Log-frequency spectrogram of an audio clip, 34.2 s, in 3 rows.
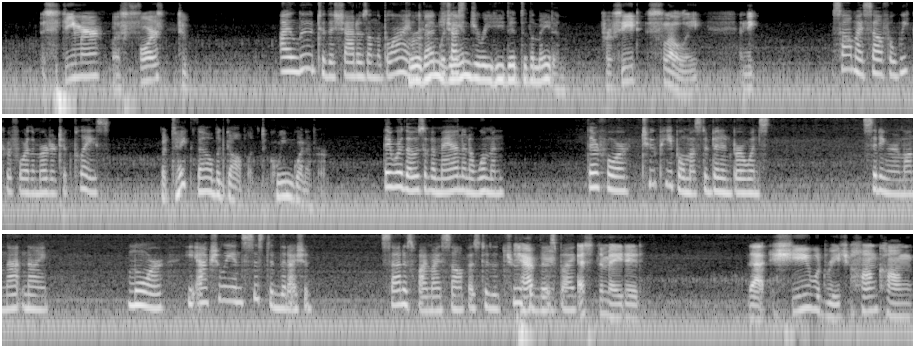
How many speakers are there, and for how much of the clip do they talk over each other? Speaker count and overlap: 3, about 5%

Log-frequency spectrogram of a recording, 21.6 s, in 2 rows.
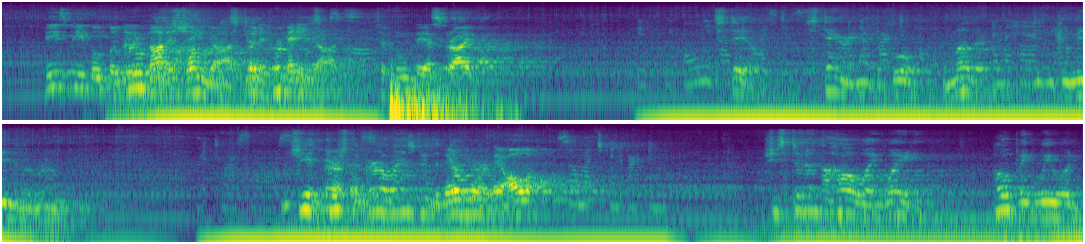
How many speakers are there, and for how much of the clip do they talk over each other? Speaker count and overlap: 3, about 42%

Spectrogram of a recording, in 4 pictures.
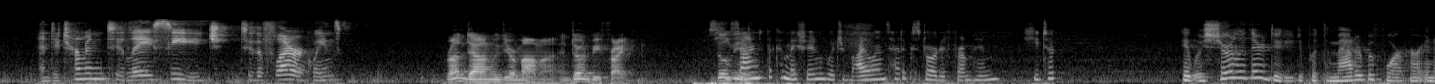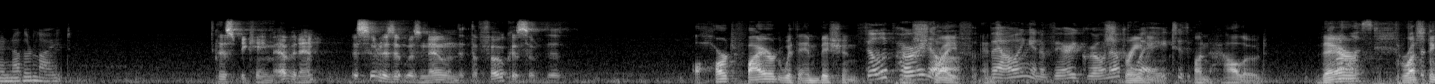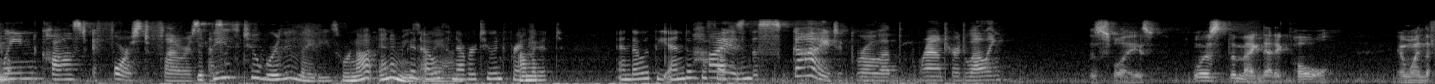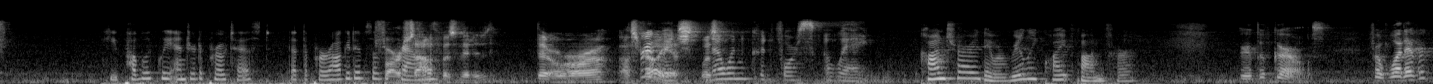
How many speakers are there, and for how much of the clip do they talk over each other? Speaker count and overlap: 7, about 15%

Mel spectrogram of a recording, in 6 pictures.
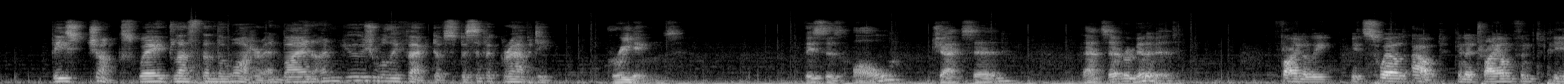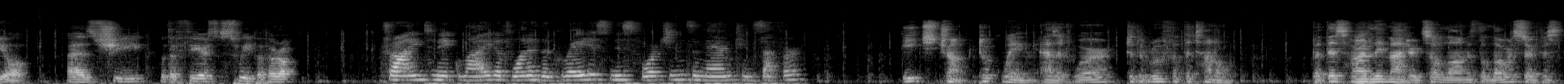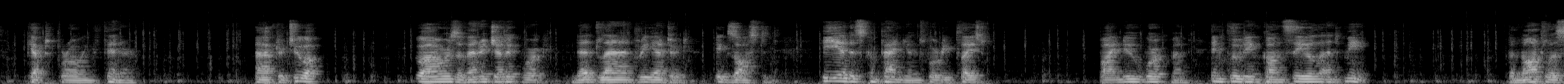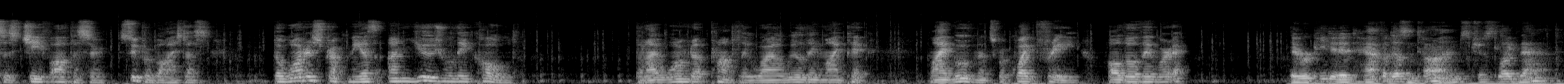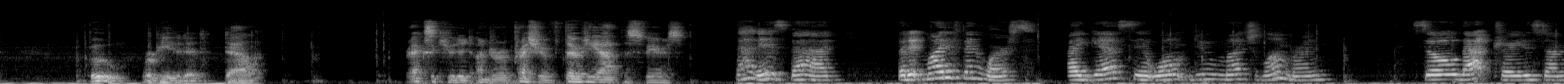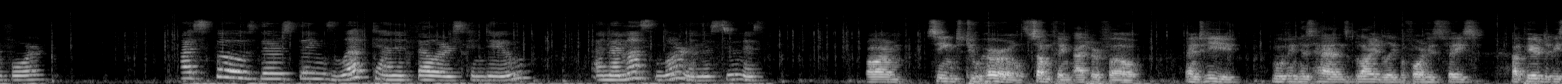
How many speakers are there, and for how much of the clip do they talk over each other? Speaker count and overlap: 4, no overlap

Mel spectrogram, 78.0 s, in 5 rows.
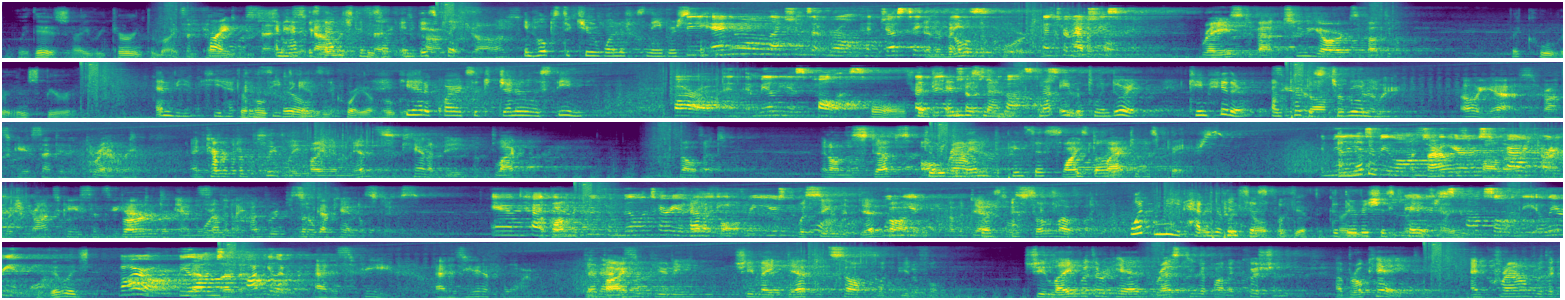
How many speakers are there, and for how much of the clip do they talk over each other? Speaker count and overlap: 5, about 40%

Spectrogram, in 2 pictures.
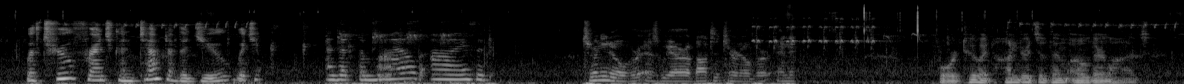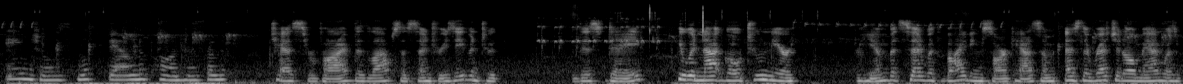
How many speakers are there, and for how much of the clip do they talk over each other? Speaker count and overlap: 4, no overlap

